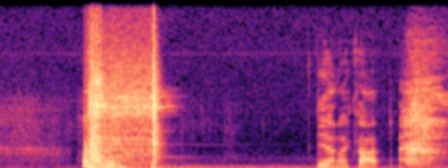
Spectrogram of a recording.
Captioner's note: loud noise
